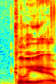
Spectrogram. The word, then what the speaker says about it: Kaluuya: how do I say his last name? – Kalia, I believe. There we go.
